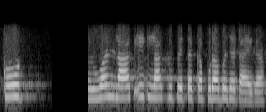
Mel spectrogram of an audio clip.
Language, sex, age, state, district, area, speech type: Hindi, female, 18-30, Bihar, Muzaffarpur, urban, conversation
